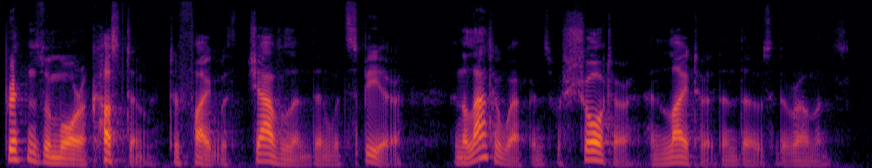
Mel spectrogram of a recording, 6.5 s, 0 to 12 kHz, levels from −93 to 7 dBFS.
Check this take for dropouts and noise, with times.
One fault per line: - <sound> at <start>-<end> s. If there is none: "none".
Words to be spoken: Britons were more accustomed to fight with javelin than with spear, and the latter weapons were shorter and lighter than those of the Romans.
none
